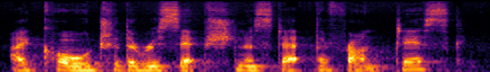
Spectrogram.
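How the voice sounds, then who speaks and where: A woman reading a storybook aloud and explaining it as she goes, in an expressive, deliberate manner with a slightly husky, breathy quality. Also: lowish voice. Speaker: picture book read-aloud host. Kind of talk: storybook read-aloud with teaching commentary.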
